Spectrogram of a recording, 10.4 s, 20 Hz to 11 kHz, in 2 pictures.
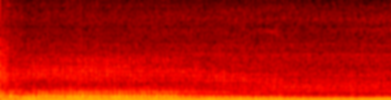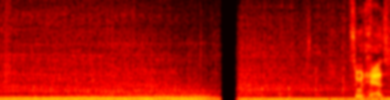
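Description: Mazdaspeed3 fitted with an aftermarket exhaust, loud and close, with a deep idling burble and revs throughout, a sudden brief cutout near the end, then the engine picks up again.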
